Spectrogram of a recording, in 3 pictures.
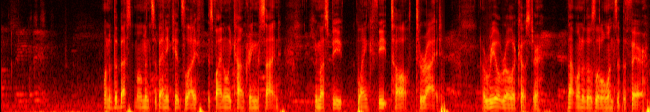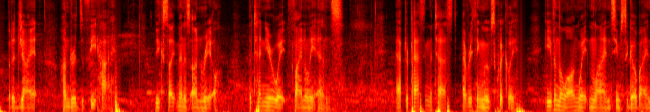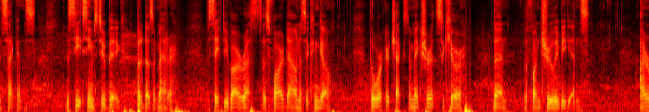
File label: personal narrative audio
